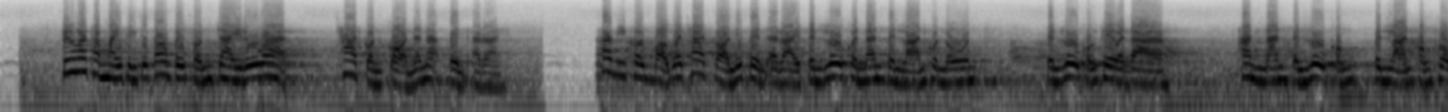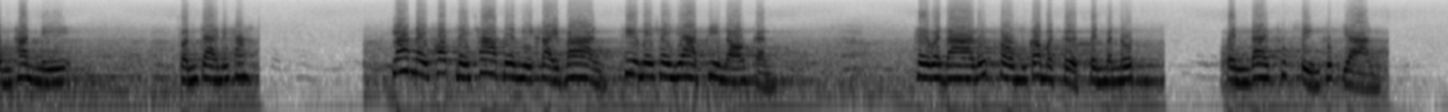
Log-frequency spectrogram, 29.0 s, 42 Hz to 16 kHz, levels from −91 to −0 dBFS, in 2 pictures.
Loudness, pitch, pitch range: -6 LUFS, 240 Hz, 215-270 Hz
